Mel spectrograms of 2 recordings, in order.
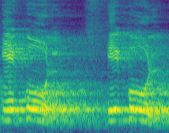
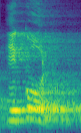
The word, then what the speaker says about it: école: So we pronounce it école. So you can see école, 3 syllables automatically.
